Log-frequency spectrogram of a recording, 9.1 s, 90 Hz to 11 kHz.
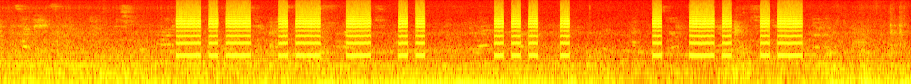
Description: Morse code (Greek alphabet), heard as a buzzer, hand-sent with a paddle, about 14 wpm, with the noise inside a bus. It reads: ΚΑΤΙ ΣΕ ΕΝΑ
